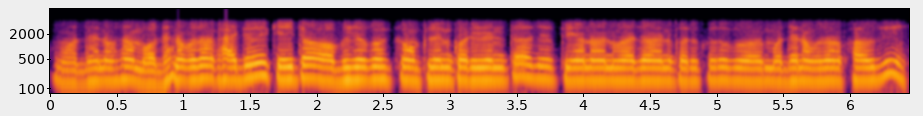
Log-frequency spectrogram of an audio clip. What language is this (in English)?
Odia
